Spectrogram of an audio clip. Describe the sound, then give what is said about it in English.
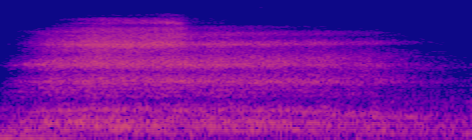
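A slow, deep breath is drawn in through the nose as a soft, airy hiss that swells, holds briefly, then tapers off. It is quiet and alone, with no talk. “let's take a real deep breath. The deepest breath you've taken all day. In through the nose, fill up.”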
